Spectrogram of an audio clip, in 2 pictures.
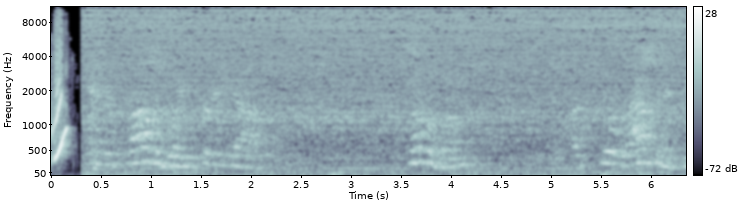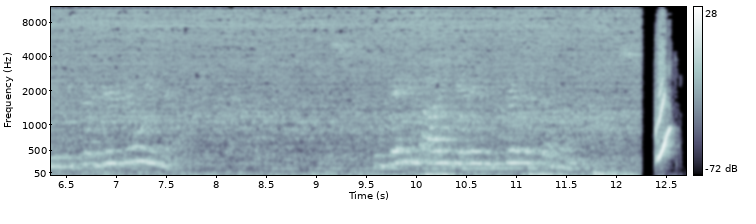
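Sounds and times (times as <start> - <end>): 
muffled voices through ceiling from upstairs neighbor's apartment: 0.3 - 12.0
low hum: 0.3 - 12.3.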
